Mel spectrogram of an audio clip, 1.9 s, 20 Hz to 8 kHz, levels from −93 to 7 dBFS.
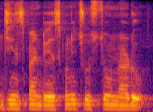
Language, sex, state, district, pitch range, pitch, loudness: Telugu, male, Andhra Pradesh, Visakhapatnam, 110-120 Hz, 115 Hz, -14 LUFS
